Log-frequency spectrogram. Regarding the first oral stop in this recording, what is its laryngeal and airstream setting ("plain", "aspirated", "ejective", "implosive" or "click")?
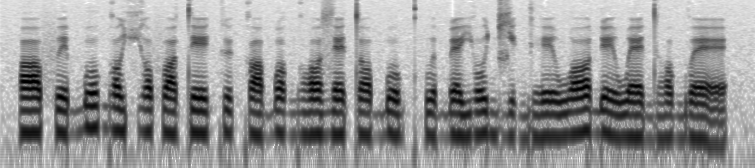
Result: implosive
